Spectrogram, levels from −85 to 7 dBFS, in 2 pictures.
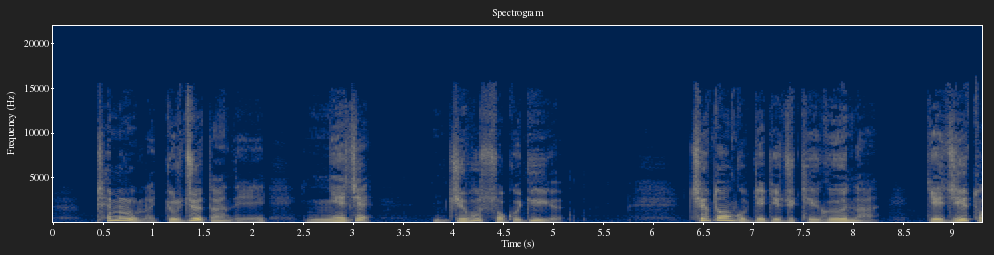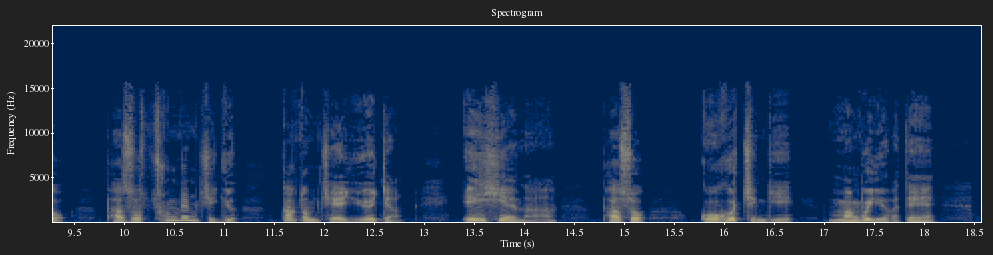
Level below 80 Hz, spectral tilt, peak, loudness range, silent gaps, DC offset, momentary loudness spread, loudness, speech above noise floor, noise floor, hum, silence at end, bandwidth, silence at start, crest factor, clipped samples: -66 dBFS; -5 dB/octave; -6 dBFS; 4 LU; none; under 0.1%; 18 LU; -27 LUFS; 45 dB; -72 dBFS; none; 0.5 s; 16 kHz; 0.45 s; 24 dB; under 0.1%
